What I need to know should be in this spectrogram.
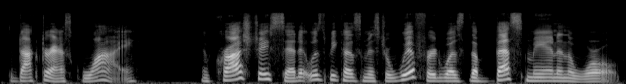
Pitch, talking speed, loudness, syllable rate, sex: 170 Hz, 180 wpm, -22 LUFS, 4.6 syllables/s, female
